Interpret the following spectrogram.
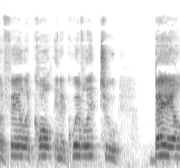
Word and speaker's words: Baal: cult in equivalent to baal or bowel is how sometimes you pronounce it which means lord many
